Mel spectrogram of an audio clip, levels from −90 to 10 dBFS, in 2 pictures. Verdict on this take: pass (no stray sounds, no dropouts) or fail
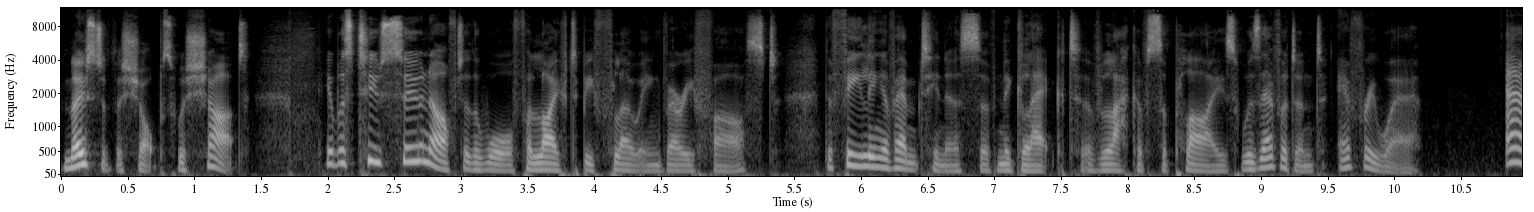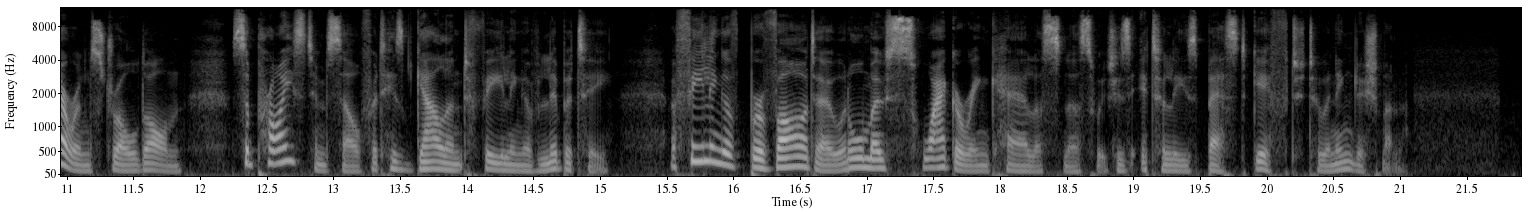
pass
